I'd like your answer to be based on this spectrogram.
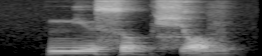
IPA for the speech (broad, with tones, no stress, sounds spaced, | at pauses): mʲ ʉ˨ s o˨ k ɕ ɔ˨ v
